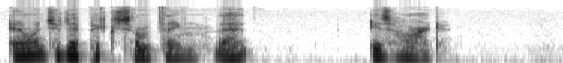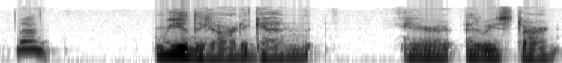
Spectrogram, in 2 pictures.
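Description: A man leading a slow guided visualization, calm and soft-spoken, sometimes slipping into a whisper. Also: medium pitch, creaky, breathy edge, no room sound, studio quality. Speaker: guided meditation leader.

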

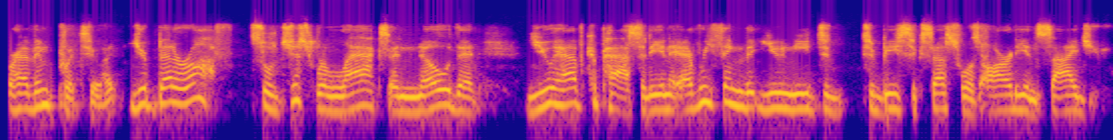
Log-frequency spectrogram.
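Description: Man, Boston accent, fairly high husky voice, animated storyteller, dull lo-fi sound. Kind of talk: casual business chat. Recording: dull, slightly lo-fi.

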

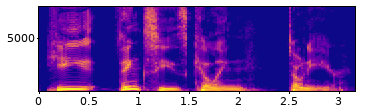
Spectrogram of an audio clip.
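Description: A man's voice: a little high, sing-song, slow, a little mellow. A man co-hosting a casual film discussion, narrating scenes and commenting on them. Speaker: co-host.

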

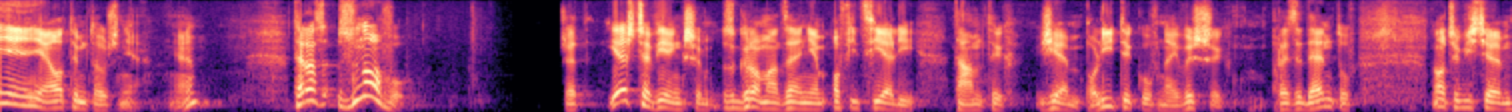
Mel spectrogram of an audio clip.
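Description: A man preaching a chatty Bible study sermon, full of rhetorical asides and questions to the listeners. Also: mid-range voice.

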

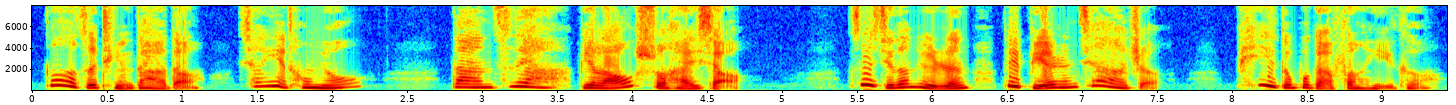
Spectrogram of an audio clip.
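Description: A woman's voice: sits high, big pitch swings, unhurried, darkish tone, slightly rough, no echo, clean studio sound, exaggerated voice. A woman voicing a short, fat male thug who mocks with scorn. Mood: mocking. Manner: mocking, scornful.

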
